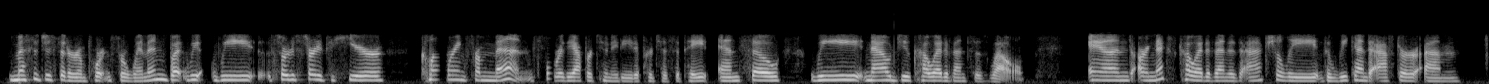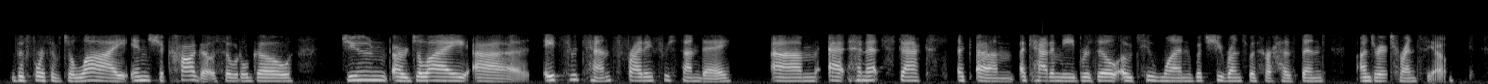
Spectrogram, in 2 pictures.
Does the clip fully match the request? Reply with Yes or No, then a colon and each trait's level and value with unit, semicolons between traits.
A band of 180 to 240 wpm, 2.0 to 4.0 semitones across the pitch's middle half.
No: average, 155 wpm; average, 3.3 semitones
